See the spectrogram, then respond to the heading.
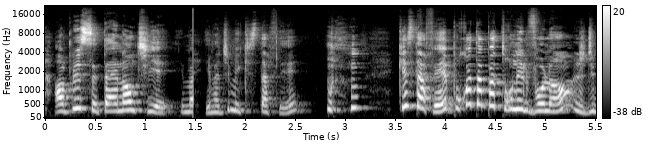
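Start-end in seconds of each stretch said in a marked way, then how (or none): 1.9-5.3 higher, louder exasperated scolding; exasperated instructor. Retold or imitated. Driving instructor scolding her after the failed parking, loud exasperated. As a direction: throw up your hands at the pupil.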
